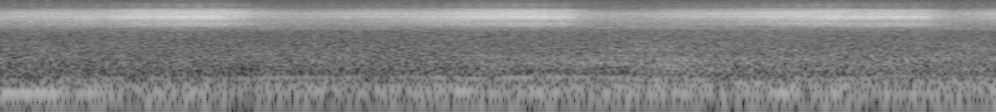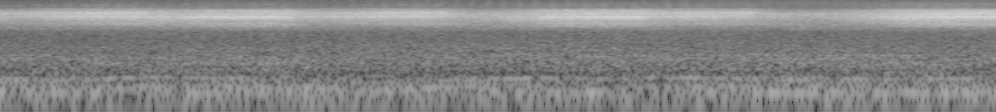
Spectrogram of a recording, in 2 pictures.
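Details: On a hot Saturday at Table Rock Lake, southern Missouri, shoreline cicadas give a dense, sizzling buzz that rises and falls in regular waves roughly every two seconds, with rumbling boat motors below.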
